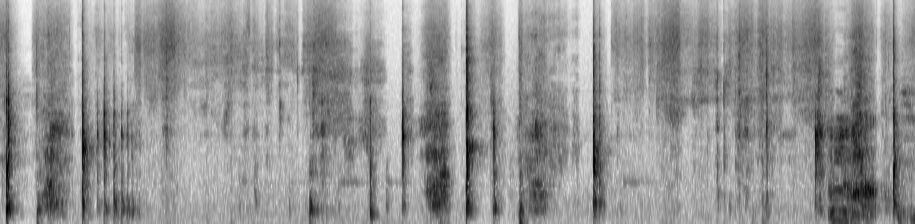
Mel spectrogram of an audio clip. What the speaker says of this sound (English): we're almost done varnishing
